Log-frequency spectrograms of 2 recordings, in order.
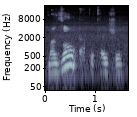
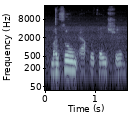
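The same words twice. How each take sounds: The two takes are said the same way.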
